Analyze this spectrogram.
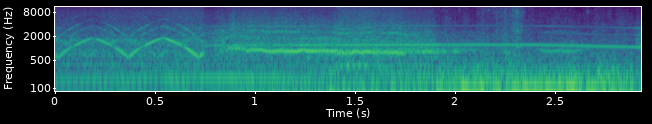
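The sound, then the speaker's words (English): A police car chasing an Astra through narrow streets races past, its wailing siren cutting off into a long, high tyre squeal as it corners hard around bends, with a loud engine roar rumbling underneath. “The squad car swings around bends after the Astra.”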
